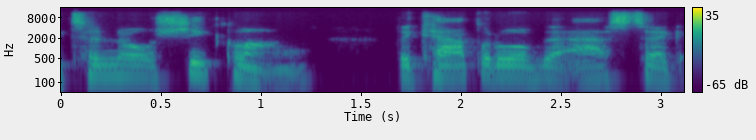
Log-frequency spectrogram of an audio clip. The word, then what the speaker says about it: Tenochtitlan: So I've been trying to pronounce it correctly, Tenochtitlan, the capital of the Aztec Empire.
